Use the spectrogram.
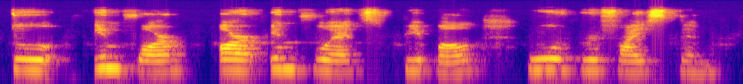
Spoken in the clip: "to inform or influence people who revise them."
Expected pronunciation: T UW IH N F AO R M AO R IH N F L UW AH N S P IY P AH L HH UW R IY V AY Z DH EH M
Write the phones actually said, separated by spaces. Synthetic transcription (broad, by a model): T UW IH N F AO R M AO R IH N F L UW AH N S P IY P AH L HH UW R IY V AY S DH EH M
